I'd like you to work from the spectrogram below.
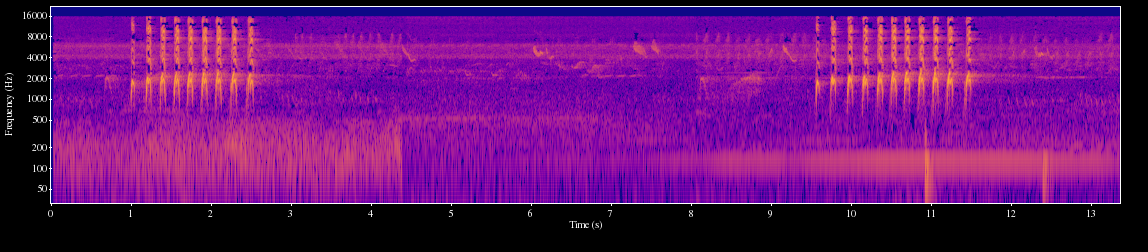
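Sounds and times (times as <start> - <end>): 
Oriental cuckoo calling, summer visitor: 0.7 - 2.8, 9.5 - 12.7.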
